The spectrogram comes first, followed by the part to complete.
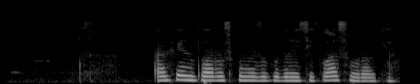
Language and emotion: Russian, neutral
